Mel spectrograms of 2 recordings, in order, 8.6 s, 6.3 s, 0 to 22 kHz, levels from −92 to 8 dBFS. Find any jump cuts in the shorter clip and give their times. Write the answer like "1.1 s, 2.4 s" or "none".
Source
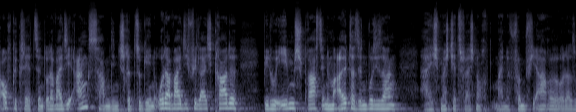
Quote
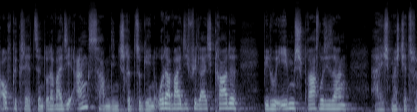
4.8 s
